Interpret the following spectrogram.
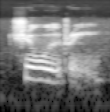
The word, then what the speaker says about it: jewelry: this how do you pronounce it the correct pronunciation of the word is jewelry jewelry the w in the wood is completely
